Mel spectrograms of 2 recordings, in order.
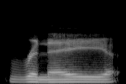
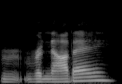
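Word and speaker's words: Renate: No, it's Renade. Rinsby Rinsby. I don't know. I don't know how to say her name. R E N A T E. me. I saw the T and I'm like feel like the T is silent. I don't know. So, I'm going to go Renee. But it's not Renee.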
